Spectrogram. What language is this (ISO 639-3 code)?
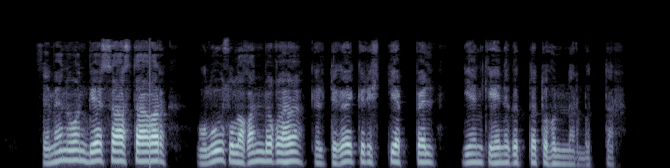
sah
